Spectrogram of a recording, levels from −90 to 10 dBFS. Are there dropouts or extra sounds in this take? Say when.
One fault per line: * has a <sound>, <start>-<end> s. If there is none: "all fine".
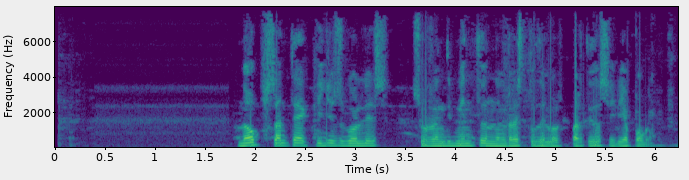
all fine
